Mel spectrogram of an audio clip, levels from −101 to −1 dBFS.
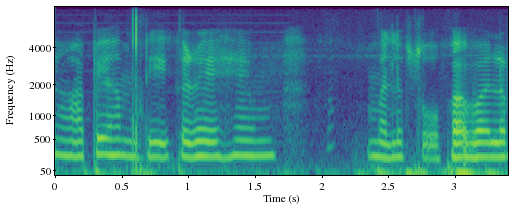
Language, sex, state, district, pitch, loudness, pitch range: Hindi, female, Bihar, West Champaran, 230 Hz, -22 LUFS, 220-240 Hz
